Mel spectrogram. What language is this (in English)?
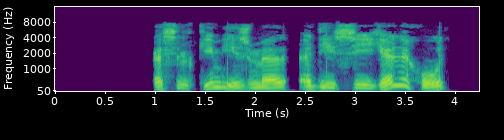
Kabyle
